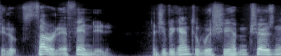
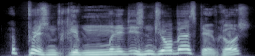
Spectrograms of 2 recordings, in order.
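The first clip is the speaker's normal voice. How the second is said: higher, louder pompous scold; Humpty Dumpty scolding; 8 semitones higher, 5 dB louder than usual. A narrator's reading. Humpty Dumpty scolding Alice, higher and louder. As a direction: snap at the girl from the wall.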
